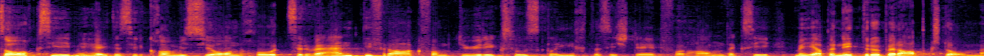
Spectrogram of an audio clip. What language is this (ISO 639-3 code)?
gsw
